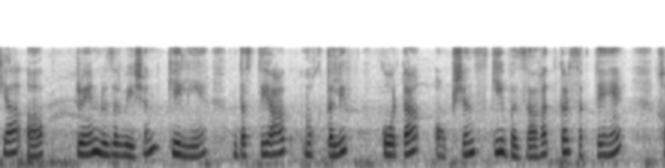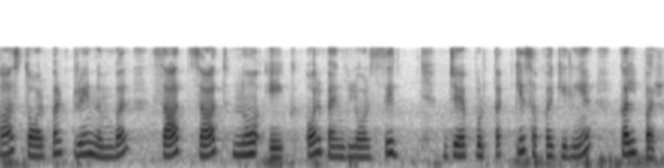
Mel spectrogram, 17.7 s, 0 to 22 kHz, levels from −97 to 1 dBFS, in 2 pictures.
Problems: constant background noise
